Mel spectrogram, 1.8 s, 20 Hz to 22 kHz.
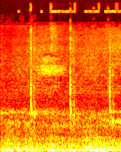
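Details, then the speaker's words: Happybuy 5kW diesel heater in a trailer build, first start: low steady burner rumble with a soft roar, no popping, warm air from the exhaust, fuel pump and heat-exchanger fan ramping up; normal combustion. "combustion i should say not burning but combustion and there's definitely hot air coming out of the exhaust it's warm but it's definitely warmer than it was but it's not hot yet"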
